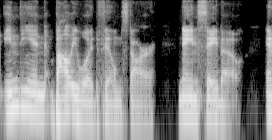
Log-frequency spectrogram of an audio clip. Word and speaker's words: Sabu: star named Sabo and it's spelled Sabu s-a-b-u just like the wrestler so yeah yeah uh I don't yeah and I'm almost I I'm almost positive it's pronounced Sabo I don't think it's stab here because I think because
